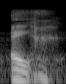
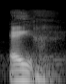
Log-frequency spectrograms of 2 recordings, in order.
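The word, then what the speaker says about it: איך: ¿Cómo se dice cómo en hebreo? Eij. Dígalo conmigo. Eij.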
